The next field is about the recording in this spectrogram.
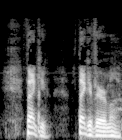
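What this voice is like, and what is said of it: Elvis impression. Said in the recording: “That was a pretty good impression.”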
